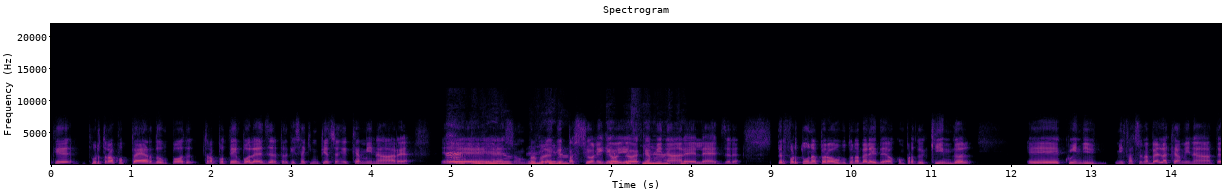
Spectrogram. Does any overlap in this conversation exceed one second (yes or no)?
yes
